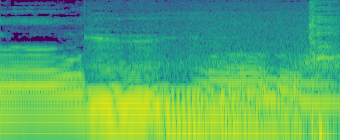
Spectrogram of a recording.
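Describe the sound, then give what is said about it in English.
A sperm whale mating call: loud, drawn-out moaning tones that waver and slide in pitch, one long wail flowing into another, with no voices. “Let's back it up one more time. And go to the whale mating. Here it is.”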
